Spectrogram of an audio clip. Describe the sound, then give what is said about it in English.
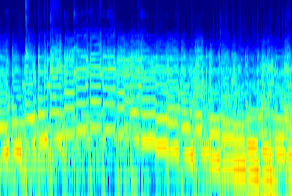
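A distorted electric guitar plays a quick run of individually picked notes, moving up and down in a steady rhythm at a loud, even level with no voices. “So you might work on picking everything.”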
